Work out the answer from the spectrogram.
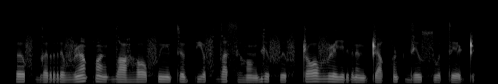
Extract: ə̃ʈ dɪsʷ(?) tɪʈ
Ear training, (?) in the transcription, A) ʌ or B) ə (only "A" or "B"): A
